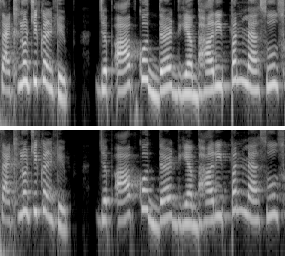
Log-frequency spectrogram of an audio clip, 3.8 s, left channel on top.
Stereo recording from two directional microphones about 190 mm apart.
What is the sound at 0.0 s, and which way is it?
Speech, 35° left (ahead or behind).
